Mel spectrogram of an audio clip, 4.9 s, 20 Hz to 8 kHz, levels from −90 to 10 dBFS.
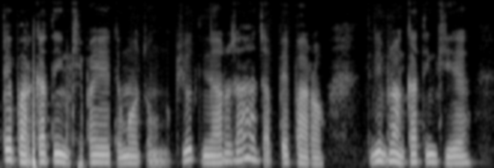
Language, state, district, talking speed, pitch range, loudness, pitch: Kokborok, Tripura, West Tripura, 205 wpm, 125-150 Hz, -23 LUFS, 140 Hz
